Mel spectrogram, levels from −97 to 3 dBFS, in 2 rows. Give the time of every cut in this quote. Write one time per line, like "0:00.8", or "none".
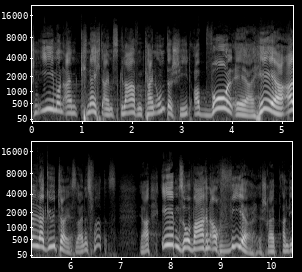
none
